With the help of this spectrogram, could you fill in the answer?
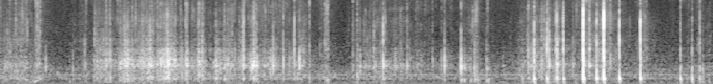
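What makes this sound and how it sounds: Long lilac-painted nails scratch and tap across the teal reversible plastic sequin cover of a small notebook lying on a wooden table. The result is a quiet, bright, crinkly rustle of shifting sequins, broken by sharp, dry clicks that are loudest near the end.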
